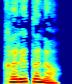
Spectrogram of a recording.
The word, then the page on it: ಖರೆತನ: kharetana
